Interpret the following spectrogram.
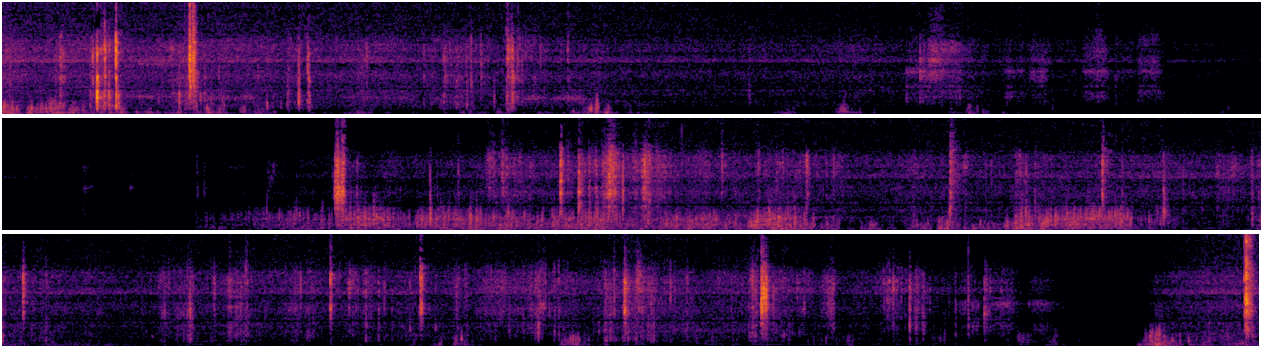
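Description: Faint footsteps on loose rock: scattered scuffs and small clicks of stones underfoot, with a near-silent stretch from about four to seven seconds in.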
